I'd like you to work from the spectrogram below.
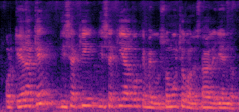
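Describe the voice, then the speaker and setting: Preacher in an echoey hall. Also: male voice, a little high, fast talker, slight background noise. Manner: asks the congregation fill-in questions. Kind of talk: sermon. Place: church hall. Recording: very echoey hall, mic far off.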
